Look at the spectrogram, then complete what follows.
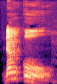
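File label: "dengu", Malay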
